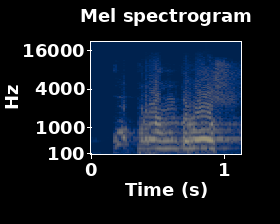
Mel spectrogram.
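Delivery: high, loud mock complaint; keluhan tiruan. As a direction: protest as if fed up with it. Menirukan keluhan orang soal perang. (keluhan kesal yang ditirukan)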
